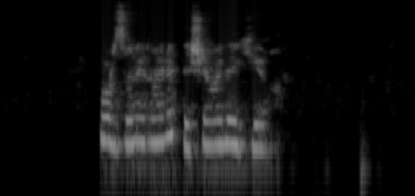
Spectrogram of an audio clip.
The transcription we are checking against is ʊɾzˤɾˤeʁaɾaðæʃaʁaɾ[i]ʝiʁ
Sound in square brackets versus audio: incorrect: æ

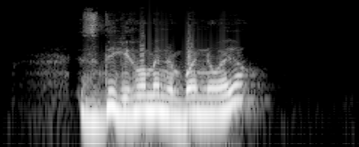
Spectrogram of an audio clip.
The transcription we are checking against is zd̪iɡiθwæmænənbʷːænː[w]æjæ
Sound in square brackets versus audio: incorrect: u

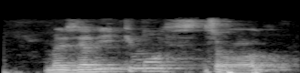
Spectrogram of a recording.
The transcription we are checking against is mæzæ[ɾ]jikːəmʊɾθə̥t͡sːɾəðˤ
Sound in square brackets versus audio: incorrect: l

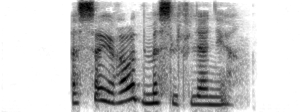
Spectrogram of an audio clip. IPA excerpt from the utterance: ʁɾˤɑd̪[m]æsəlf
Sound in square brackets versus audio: correct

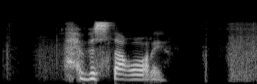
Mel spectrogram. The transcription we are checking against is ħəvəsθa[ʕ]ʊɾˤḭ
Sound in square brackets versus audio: incorrect: ʁ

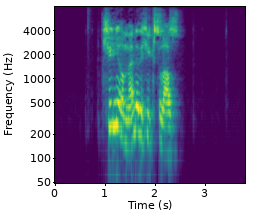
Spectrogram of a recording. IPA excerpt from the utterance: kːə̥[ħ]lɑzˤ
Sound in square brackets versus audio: incorrect: s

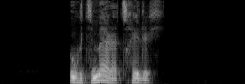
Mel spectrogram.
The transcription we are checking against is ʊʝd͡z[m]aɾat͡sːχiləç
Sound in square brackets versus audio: correct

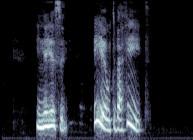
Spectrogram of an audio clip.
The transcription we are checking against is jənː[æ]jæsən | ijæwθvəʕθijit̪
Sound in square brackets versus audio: correct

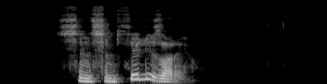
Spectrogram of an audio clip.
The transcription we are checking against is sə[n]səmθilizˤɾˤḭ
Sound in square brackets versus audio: correct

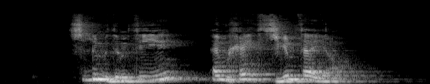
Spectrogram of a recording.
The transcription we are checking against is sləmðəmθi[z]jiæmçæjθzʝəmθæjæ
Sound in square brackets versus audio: incorrect: none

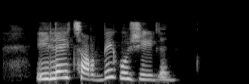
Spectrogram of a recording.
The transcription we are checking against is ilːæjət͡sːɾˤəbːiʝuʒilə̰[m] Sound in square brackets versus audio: incorrect: n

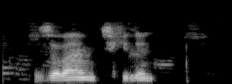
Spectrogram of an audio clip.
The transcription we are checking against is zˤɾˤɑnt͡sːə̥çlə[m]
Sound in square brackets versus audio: incorrect: n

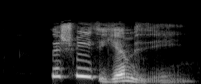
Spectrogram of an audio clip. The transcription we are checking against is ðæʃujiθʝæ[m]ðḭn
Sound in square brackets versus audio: correct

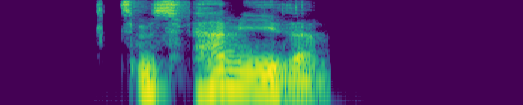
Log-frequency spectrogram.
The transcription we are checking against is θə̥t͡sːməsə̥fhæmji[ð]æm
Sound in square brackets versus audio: correct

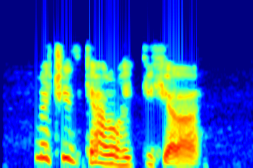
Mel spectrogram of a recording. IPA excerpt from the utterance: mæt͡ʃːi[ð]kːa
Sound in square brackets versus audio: correct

